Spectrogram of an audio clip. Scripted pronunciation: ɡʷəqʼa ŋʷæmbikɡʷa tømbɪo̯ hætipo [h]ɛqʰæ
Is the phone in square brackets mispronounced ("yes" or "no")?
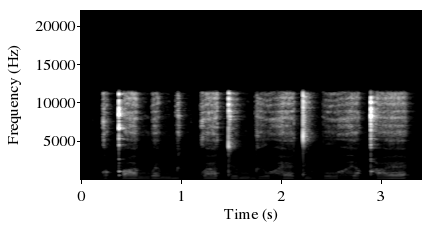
no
